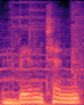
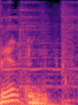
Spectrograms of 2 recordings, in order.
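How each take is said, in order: First: The name is said fully and carefully. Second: The name is said in a relaxed Southern way. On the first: "we never pronounced it Benton" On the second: "We always said Benton. ... we are very lazy with our language in the South"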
